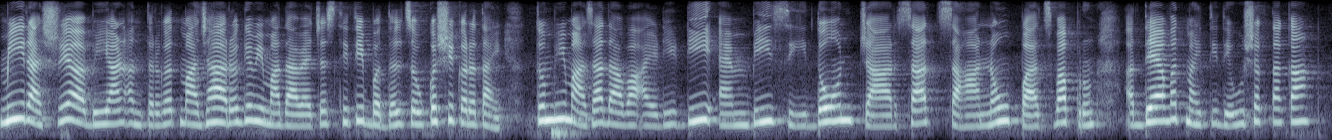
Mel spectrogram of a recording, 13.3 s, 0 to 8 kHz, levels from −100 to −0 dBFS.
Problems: none marked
